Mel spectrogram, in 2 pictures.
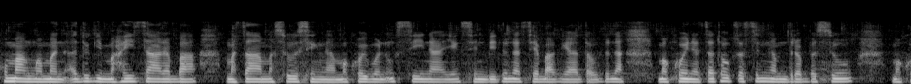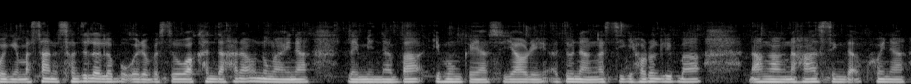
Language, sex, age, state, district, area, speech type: Manipuri, male, 30-45, Manipur, Chandel, rural, spontaneous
